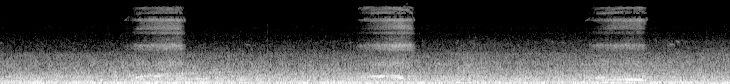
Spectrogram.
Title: cuddle and snore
